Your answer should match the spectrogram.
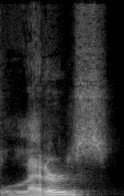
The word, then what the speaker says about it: letters: Can you pronounce letters versus lettuce? They sound the same to you. Letters, letters. So in American English, you can definitely gonna hear that R letter.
